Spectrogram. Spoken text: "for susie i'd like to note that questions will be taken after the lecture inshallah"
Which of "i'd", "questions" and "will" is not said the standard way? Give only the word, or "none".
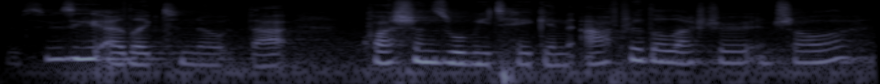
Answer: none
